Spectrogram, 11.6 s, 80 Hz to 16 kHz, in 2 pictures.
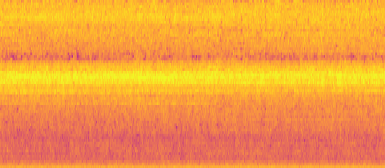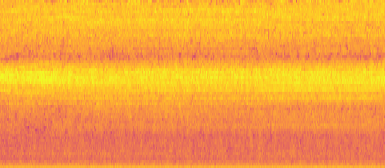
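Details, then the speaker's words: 1994 Mercedes S420 V8 after misfire repairs, exhaust at idle: heavy even low thrum, every pulse alike, no popping or skipped beats; all cylinders firing; normal idle. "listen to the exhaust cuz you can also gauge if the engine runs good if the exhaust is popping see this exhaust is steady"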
